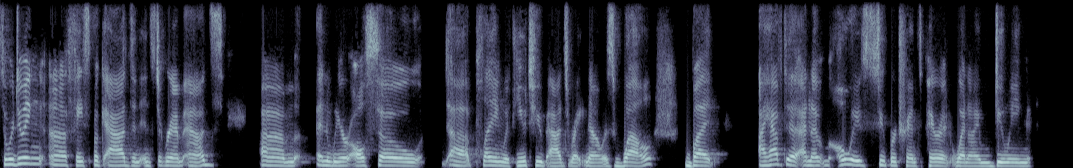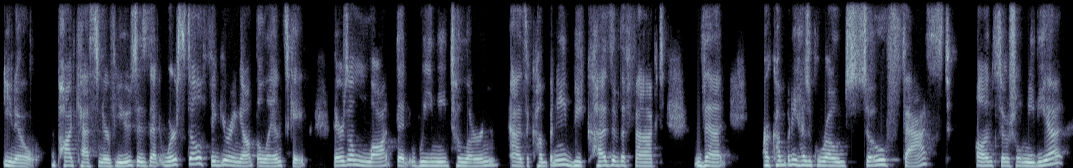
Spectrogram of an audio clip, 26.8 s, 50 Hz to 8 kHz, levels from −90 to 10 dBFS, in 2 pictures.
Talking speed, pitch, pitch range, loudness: 160 wpm, 185 Hz, 175-210 Hz, -17 LUFS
